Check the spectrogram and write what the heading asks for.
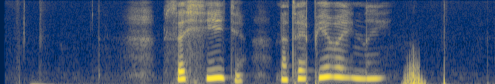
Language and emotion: Russian, neutral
